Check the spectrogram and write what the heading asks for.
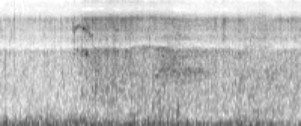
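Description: Fast river current rushing and splashing around an inflatable kayak, with a heavy wind rumble on the microphone.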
